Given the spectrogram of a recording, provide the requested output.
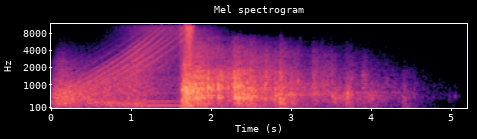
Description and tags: A request from "zeezack" for a teleportation sound. This is my effort using a telephone buzzing noise I created with an fm synth - pitched up at two different frequencies, pitched down at another - remixed and with reverb added along with a slight electronic zap and a cleaned up thunder clap.
Enjoy making things disappear into the quantum realm.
